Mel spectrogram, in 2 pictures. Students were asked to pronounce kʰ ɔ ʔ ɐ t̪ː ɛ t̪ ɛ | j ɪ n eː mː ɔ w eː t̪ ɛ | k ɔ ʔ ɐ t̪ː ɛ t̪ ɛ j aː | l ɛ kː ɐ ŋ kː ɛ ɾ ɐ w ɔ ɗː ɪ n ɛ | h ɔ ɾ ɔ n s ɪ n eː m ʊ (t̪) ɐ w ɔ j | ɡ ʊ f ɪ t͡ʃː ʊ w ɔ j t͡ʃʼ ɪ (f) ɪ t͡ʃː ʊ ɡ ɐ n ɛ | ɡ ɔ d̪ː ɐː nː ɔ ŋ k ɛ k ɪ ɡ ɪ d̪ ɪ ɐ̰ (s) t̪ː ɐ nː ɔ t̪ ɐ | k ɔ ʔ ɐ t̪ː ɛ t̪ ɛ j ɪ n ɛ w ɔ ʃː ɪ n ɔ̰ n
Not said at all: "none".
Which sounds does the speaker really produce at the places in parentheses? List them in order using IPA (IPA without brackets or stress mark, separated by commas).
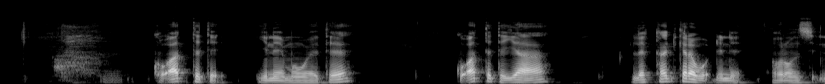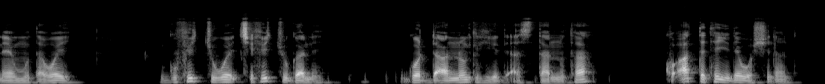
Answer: t̪, f, s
